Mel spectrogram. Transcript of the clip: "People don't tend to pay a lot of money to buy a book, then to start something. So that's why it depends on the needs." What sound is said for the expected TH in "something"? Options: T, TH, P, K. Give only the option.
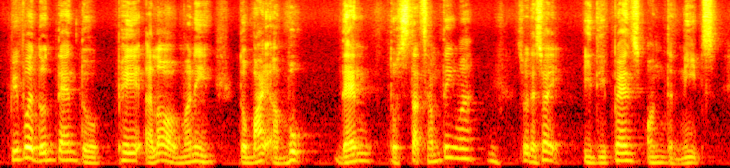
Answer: T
